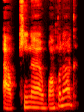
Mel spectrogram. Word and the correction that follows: Aquinnah Wampanoag: Uh, Aquinnah Wampanoag, yes. – Aquinnah Wampanoag.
